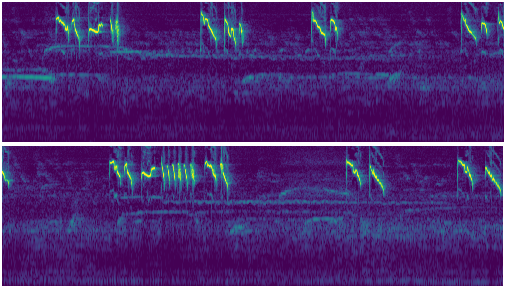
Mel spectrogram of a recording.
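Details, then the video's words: Caged warbling white-eye singing to spur lazy white-eyes into song: clusters of two to five high, thin, quickly downslurred notes repeated every second or two, plus a soft background whistle. "terapi pleci malas bunyi,pancingan pleci kurang emosi"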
